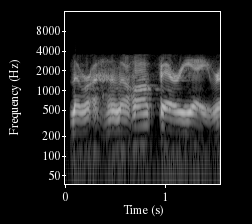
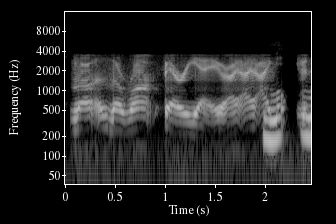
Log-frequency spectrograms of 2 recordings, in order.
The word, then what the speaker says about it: Laurent Ferrier: Number 99, Laurent Ferrer. – Laurent Ferrier, right. – How would I say it? Laurent? – Laurent Ferrier.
